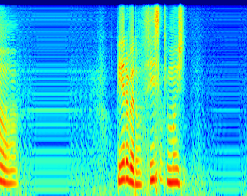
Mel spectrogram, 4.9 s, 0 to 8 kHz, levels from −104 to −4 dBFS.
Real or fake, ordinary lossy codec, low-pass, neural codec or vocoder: fake; none; 7.2 kHz; codec, 16 kHz, about 1 kbps, DyCAST, with the encoder's durations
